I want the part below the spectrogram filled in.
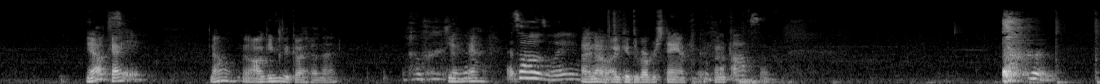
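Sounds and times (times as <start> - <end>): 
speech: 0.8 - 8.0, 10.0 - 10.7
dry cough from an itchy throat: 10.0 - 10.6.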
